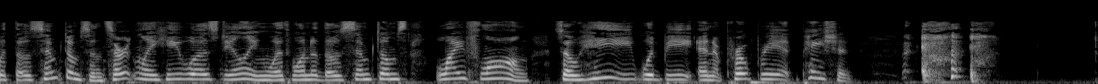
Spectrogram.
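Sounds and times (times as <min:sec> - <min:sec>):
speech: 0:00.0 - 0:09.6
harsh coughs: 0:09.0 - 0:10.1.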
